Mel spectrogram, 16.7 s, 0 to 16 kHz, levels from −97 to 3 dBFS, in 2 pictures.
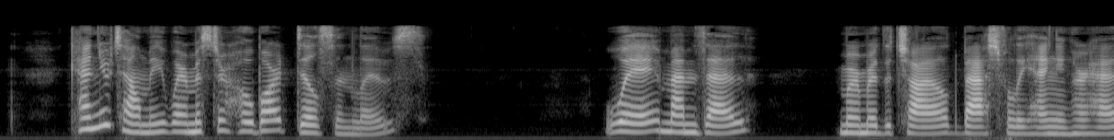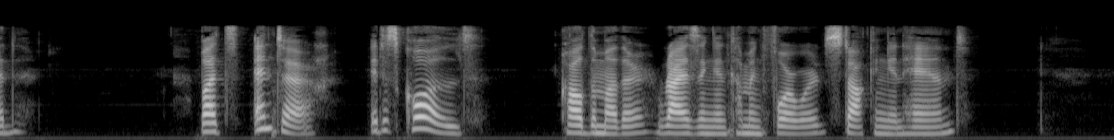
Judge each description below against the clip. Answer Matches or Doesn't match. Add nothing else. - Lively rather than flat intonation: Doesn't match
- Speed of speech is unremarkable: Doesn't match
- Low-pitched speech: Doesn't match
